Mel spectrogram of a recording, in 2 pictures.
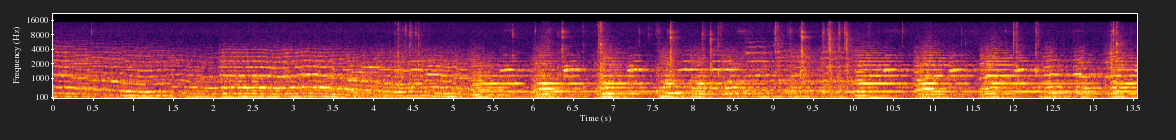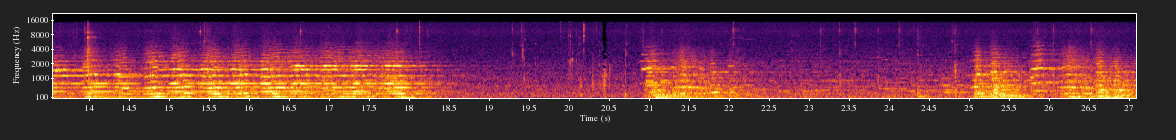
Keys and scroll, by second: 4.5 w, 8.2 w, 9.3 ctrl+z, 9.7 w, 9.9 w, 13.9 ctrl+z.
